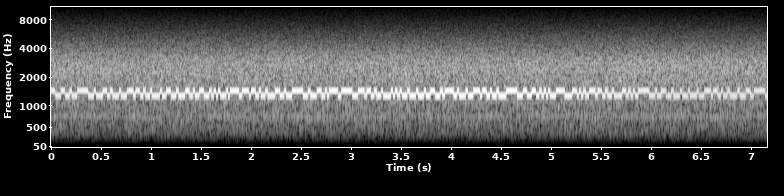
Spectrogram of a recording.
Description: RTTY (45.45 baud, 170 Hz shift), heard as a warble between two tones, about 1360 Hz centre, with radio static. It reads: … 27263 05735 61231 58694 45211 …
